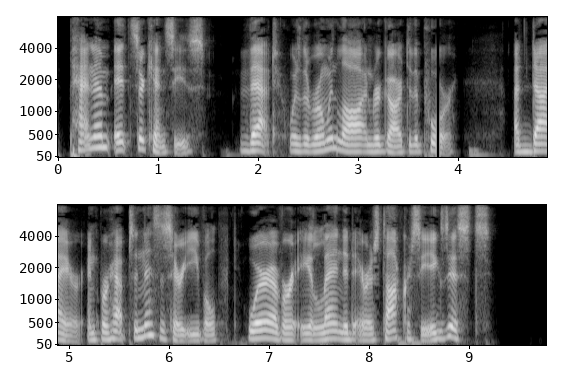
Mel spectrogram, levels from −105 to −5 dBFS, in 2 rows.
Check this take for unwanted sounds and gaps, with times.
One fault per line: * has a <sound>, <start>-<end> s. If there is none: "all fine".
* has a dropout, 3.8-3.8 s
